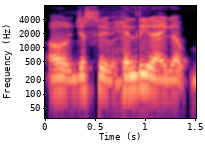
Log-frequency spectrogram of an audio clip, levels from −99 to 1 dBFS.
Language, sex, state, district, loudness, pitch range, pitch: Hindi, male, Uttar Pradesh, Hamirpur, -15 LUFS, 115-125 Hz, 120 Hz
